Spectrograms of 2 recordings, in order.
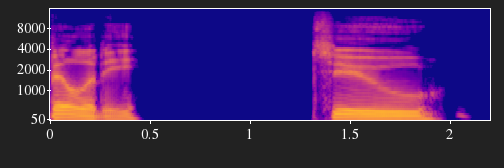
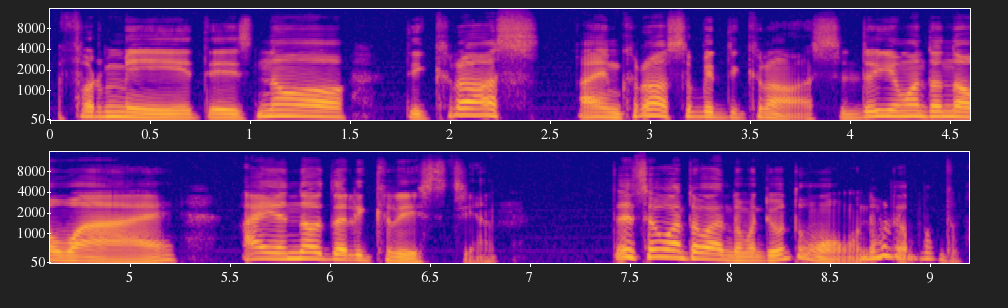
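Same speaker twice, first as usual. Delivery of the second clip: high, bouncy cartoon Italian accent; cheesy Mario Italian, dissolving into babble; Mario-style Italian accent; 6 semitones higher than usual. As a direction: ham up a singsong Italian accent. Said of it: "That just dissolved into Mario babble".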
